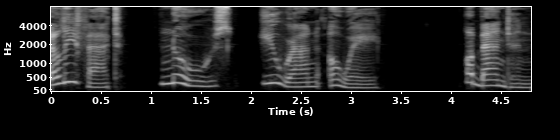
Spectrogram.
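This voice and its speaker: A put-on character voice, female-sounding and medium in pitch, with very wide pitch swings at a fairly slow pace. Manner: gulping at the end of each word.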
